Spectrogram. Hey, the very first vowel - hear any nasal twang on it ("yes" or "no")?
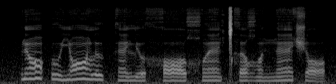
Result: yes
